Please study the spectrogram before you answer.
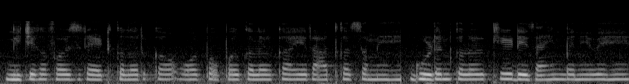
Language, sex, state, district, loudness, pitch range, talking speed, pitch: Hindi, female, Maharashtra, Dhule, -27 LUFS, 225-235 Hz, 210 wpm, 230 Hz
